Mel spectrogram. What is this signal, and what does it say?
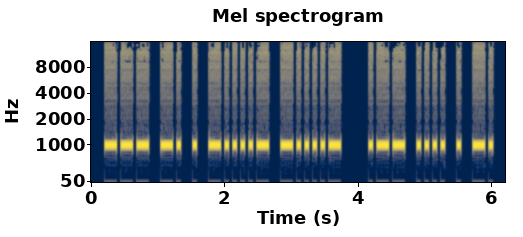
Morse code, heard as a keyed tone, about 20 wpm, 1000 Hz. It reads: ONE-- WHEN
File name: qotdfiles / 20wpm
